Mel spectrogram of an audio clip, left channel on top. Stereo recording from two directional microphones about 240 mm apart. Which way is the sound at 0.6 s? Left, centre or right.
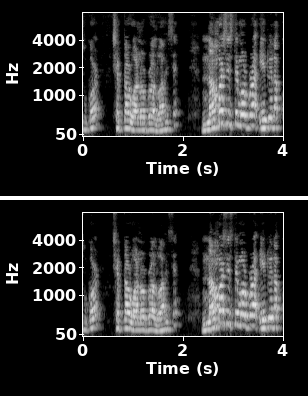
Left.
